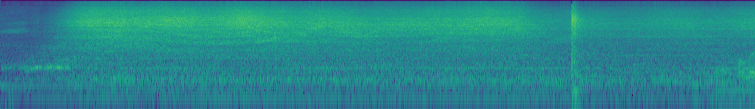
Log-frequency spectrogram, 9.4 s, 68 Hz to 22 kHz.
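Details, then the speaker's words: Oven with vacuum on, drying an unpowdered test print for the Ricoma REVEL DTF-2402 DTF printer: steady, even airy whoosh with a low hum and one brief click, no knocks or squeals. Normal running. "I do want to dry it to look at it better so I drop it into the oven I turn on the vacuum"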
